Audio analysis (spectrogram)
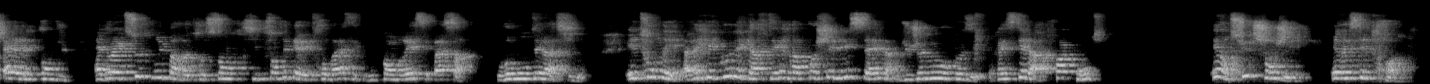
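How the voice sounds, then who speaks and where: A woman leading a pilates class, giving cheerful, encouraging cues, counting repetitions aloud and laughing often. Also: a little high. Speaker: pilates instructor. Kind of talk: guided workout instruction. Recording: very echoey room, mic at a distance.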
